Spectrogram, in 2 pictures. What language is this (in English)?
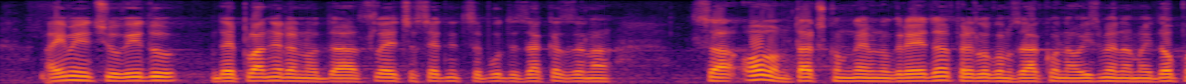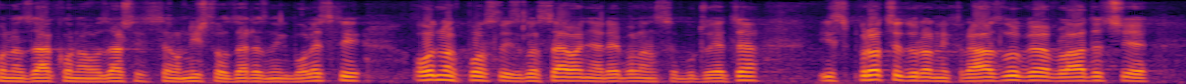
Serbian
